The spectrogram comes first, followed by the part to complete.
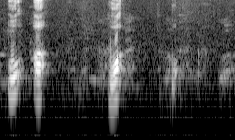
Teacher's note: Ya is a diphthong from the front of the mouth, and wa is a diphthong from the back of the mouth. · That is ya. And wa, u and a quickly together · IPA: /w/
